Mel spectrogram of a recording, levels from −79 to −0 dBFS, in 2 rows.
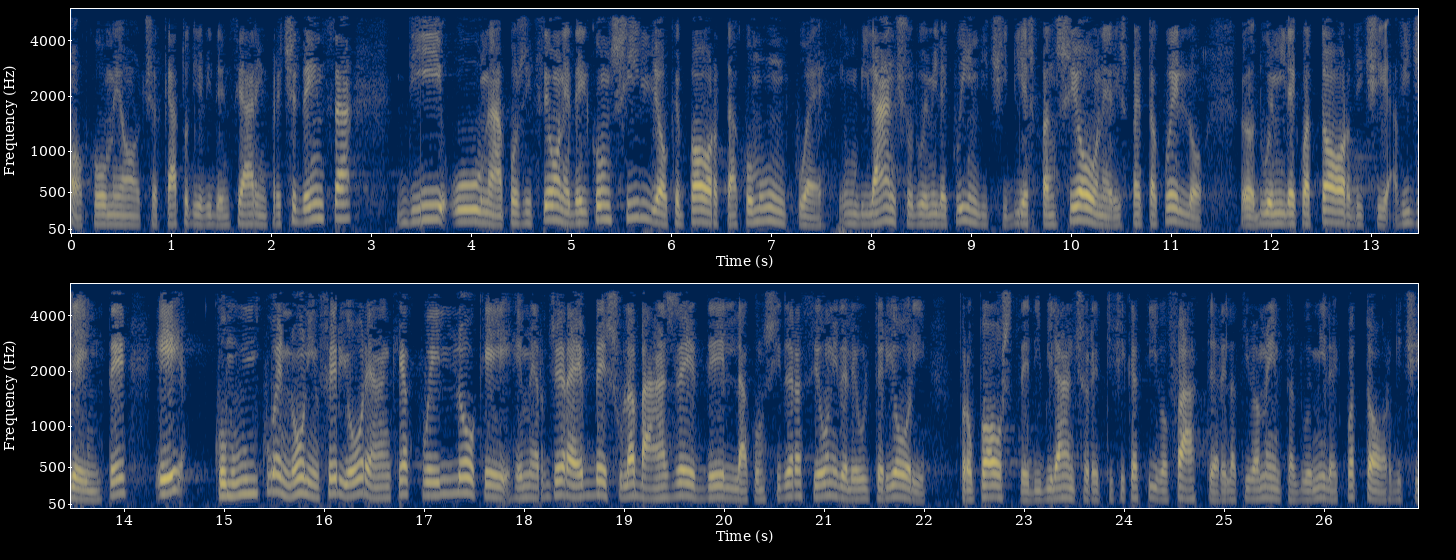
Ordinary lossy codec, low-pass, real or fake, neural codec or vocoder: none; 5.4 kHz; real; none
